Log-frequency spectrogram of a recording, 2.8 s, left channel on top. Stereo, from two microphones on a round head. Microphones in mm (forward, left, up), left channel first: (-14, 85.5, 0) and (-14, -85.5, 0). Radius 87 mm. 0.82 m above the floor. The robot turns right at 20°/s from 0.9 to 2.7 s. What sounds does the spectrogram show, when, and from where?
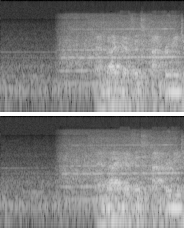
1.4 s a man speaking: 40° left (ahead or behind), 0.6 m; by 2.8 s 45° left (ahead or behind), 0.6 m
